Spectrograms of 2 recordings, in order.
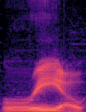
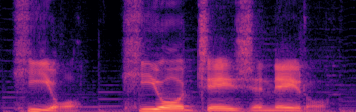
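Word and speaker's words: Rio de Janeiro: I know that within like Brazil it's not Rio, it's he janeed is how they say it. Yeah. I think I think the reason they pronounce it like that is similar to maybe like the uvular R in French.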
